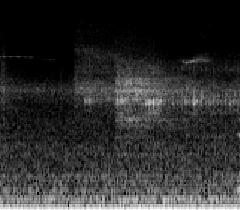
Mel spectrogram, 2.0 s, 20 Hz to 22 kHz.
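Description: Cabin noise inside a Volvo ALX400 double-decker bus on the move: a steady low rumble of the diesel engine and running gear, with a hiss joining about half a second in.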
